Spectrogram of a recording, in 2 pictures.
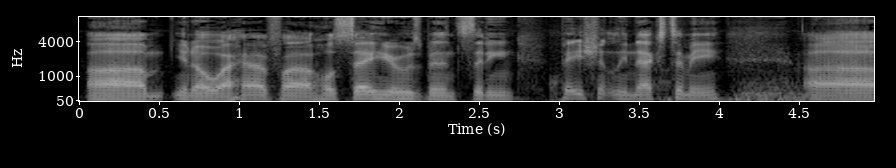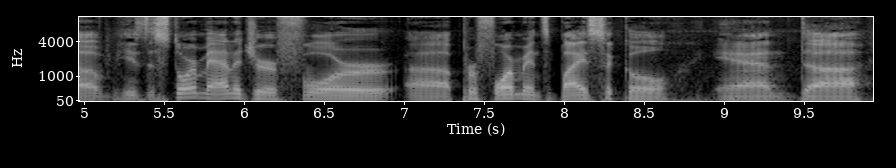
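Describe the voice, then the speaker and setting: A man's voice: mid-range voice, measured pace, clear, resonant tone. A man hosting a radio talk show, chatting casually and upbeat with lots of fillers. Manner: relaxed, filler-heavy, upbeat.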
